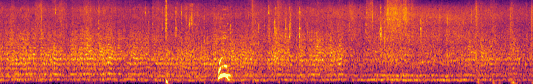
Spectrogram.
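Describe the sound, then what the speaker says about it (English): Bees buzzing at hives in the video game Valheim, a steady low droning hum throughout, with a brief vocal exclamation over it partway through. "Check them bees. Bees are happy."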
